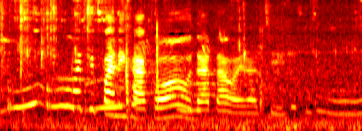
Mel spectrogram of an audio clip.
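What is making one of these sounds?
A young child babbles and chatters nearby.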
